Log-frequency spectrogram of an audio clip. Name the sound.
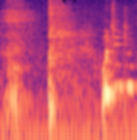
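nose blowing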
